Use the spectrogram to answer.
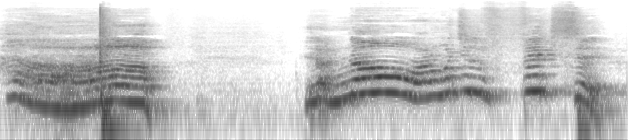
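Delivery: high, loud, mock-tearful wail; frustrated crying wife. Wife to husband, high tearful frustrated wail. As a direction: cry out in frustration at him. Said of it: "makes the woman more frustrated".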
